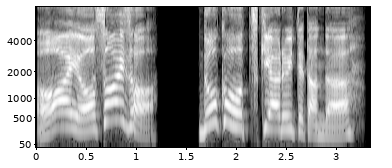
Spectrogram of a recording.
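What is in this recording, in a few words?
HELLO, Japanese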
